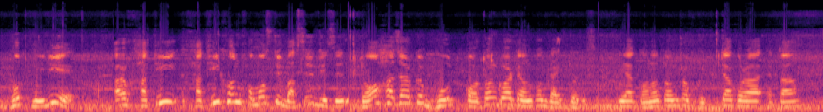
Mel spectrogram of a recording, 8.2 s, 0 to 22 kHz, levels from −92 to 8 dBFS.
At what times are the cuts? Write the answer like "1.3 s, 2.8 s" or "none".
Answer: 1.1 s, 3.5 s, 6.0 s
